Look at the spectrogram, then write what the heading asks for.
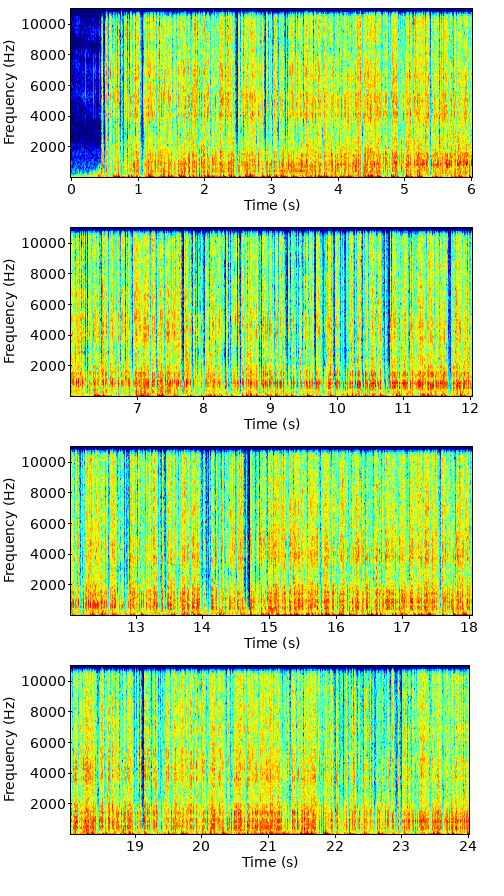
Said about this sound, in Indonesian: Sudah menyala ini mercon sumbu di gunung pasir.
